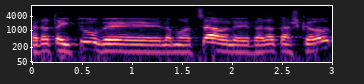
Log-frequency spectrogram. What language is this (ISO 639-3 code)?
heb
